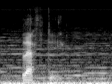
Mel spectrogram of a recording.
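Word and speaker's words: LEFTE: Blueprints were discovered, and one was titled L-E-F-T-E, pronouncing Lefty.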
